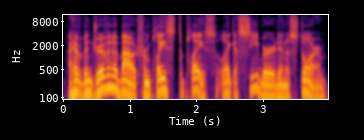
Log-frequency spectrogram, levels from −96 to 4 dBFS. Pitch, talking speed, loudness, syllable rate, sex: 125 Hz, 225 wpm, -17 LUFS, 5.3 syllables/s, male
